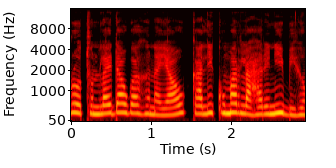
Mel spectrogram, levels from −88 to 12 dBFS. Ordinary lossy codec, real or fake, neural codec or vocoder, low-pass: none; real; none; 14.4 kHz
